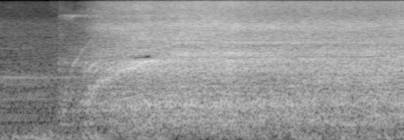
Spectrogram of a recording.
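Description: Battery-powered leaf blower starting up about half a second in, its motor whine rising quickly, then running steadily with a rush of air, aimed at a wet car.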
